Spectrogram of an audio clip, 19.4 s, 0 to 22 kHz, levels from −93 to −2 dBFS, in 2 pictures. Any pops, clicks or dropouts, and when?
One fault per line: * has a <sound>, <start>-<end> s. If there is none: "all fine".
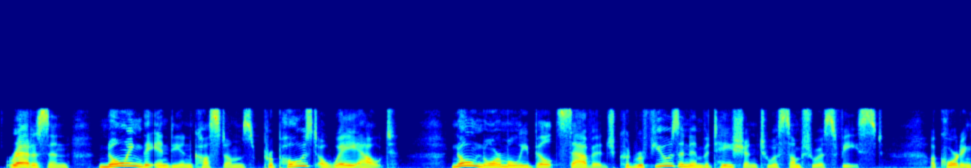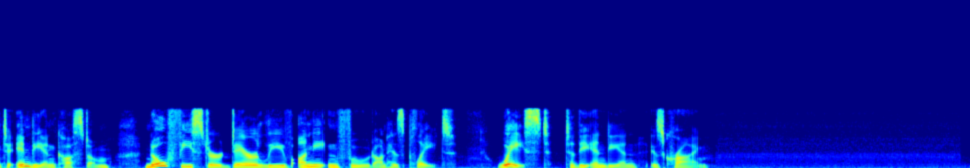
all fine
